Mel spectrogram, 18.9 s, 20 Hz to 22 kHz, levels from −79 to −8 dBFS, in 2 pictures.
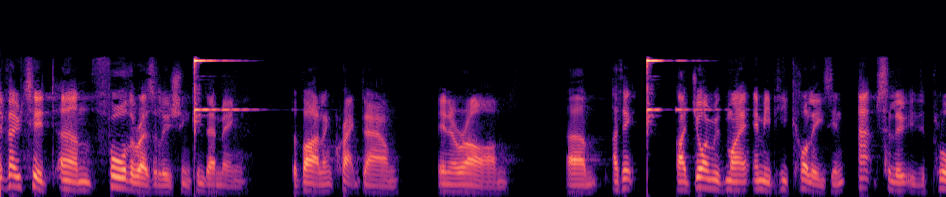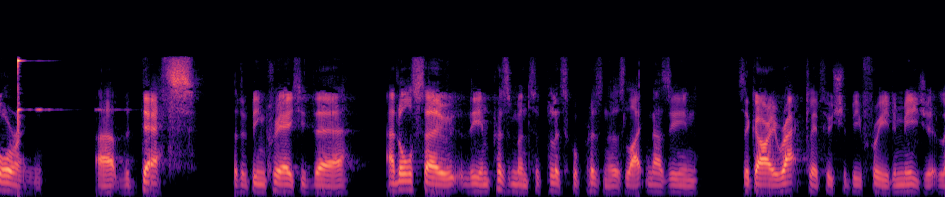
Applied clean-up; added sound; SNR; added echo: neural mask model RNNoise.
